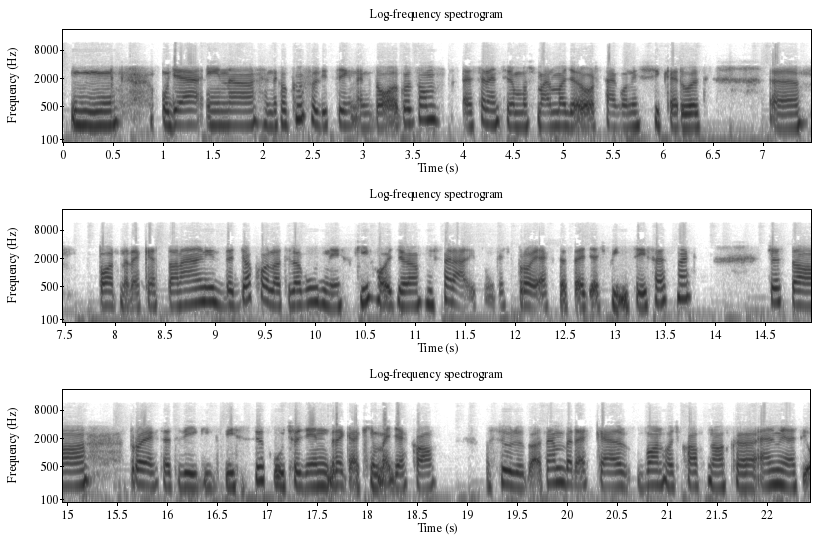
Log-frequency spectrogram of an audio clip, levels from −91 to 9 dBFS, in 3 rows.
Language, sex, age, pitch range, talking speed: Hungarian, female, 20-39, 185-225 Hz, 125 wpm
